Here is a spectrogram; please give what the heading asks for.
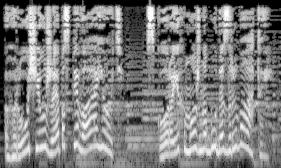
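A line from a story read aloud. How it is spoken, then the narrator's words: Plain. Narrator (Ukrainian): сказав старший брат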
